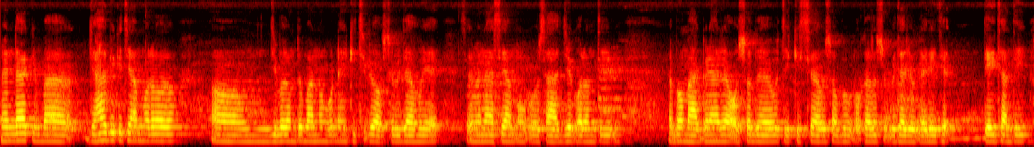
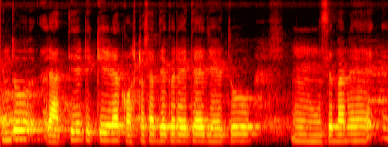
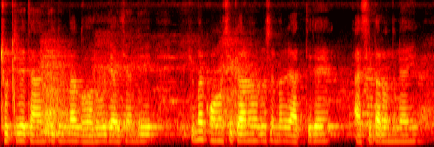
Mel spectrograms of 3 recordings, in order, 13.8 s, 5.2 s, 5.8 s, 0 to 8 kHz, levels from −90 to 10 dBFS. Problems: constant background noise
